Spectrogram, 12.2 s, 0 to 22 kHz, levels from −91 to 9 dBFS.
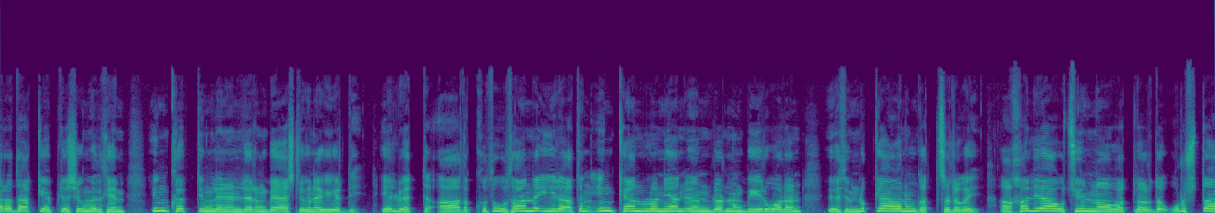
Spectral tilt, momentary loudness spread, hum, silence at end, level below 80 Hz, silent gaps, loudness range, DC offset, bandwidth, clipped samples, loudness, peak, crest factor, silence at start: -6 dB/octave; 5 LU; none; 0 s; -56 dBFS; none; 2 LU; under 0.1%; 13.5 kHz; under 0.1%; -17 LUFS; -6 dBFS; 10 dB; 0 s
